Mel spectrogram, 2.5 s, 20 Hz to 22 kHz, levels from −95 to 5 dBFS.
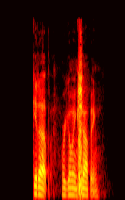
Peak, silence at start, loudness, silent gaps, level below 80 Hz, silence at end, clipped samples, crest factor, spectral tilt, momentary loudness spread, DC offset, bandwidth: -8 dBFS; 0.65 s; -24 LUFS; none; -66 dBFS; 0.55 s; under 0.1%; 20 dB; -4.5 dB/octave; 15 LU; under 0.1%; 15 kHz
